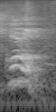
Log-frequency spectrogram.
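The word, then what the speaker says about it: coulomb: cou É tem que se acostumar com a pronúncia coulom e agora que eu descobri a quantidade de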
